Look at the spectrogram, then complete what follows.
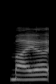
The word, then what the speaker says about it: Maya: you die Jesus Christ Jesus uh chill Woman Maya is how it's pronounced okay so it is Maya then okay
